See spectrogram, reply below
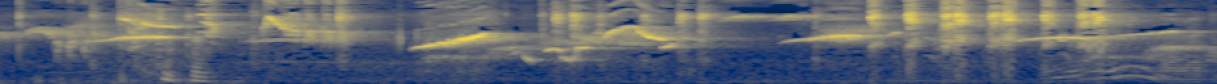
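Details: White-rumped shama fighting song to provoke rivals: sweet rising whistles and slurred phrases mixed with high clicking notes, with a short silence partway through.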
